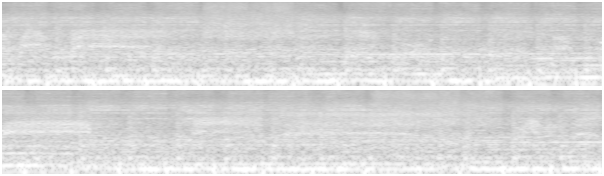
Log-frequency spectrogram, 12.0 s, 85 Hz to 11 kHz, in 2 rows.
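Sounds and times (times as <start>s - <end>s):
black metal song: 0.0s - 12.0s.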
